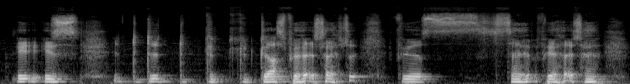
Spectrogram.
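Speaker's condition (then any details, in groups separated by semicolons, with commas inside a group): Stuttering; developmental, lifelong, possibly inherited, father stuttered, brother fluent, logopedic speech therapy, constant since second grade; strong stuttering, stronger than interviewee's ten-year-old son's, syllable and word repetitions, frequent filler interjections; repeated sounds, repeated words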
